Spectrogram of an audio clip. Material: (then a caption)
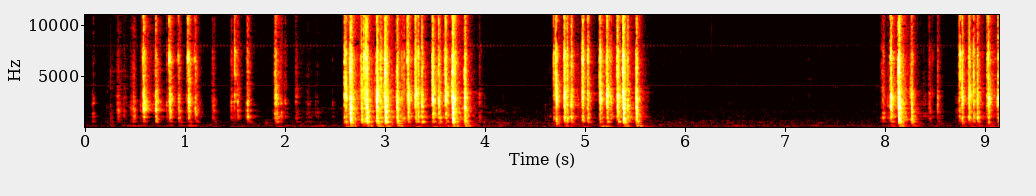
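Plastic. Fingertips type on a black backlit mechanical keyboard with plastic keycaps and clicky switches, producing sharp, bright clicks with almost no ring. Light scattered keystrokes give way to fast, dense bursts of typing separated by brief silent pauses.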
